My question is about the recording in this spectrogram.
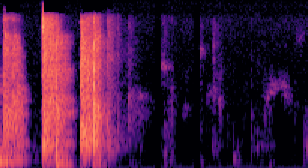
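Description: A couple of short, sharp knocks close to a microphone in the first second, then near silence.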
